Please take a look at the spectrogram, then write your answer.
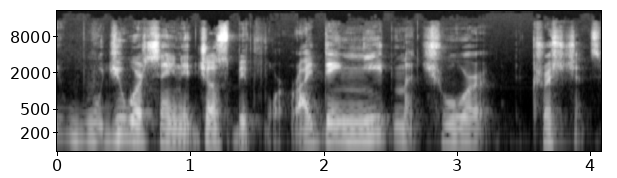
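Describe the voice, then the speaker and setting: A man's medium-pitched voice with a Latin American accent, ordinary pitch variation, and a very clean recording over a silent background. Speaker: guest parent. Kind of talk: conversational interview, giving parenting advice. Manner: thoughtful, slightly hesitant.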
